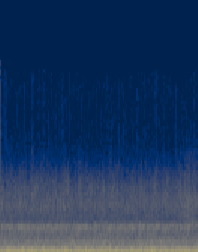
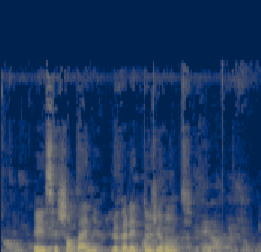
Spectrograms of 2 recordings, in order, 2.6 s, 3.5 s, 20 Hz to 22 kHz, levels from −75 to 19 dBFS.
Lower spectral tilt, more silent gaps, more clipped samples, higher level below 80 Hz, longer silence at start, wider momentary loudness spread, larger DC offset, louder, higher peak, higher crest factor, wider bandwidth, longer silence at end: first, -8 dB/octave vs -5 dB/octave; neither; neither; first, -18 dBFS vs -48 dBFS; about the same, 0 s vs 0.05 s; second, 1 LU vs 12 LU; first, 0.7% vs under 0.1%; about the same, -18 LUFS vs -16 LUFS; about the same, 0 dBFS vs -2 dBFS; about the same, 12 dB vs 16 dB; second, 7.4 kHz vs 17 kHz; about the same, 0 s vs 0 s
